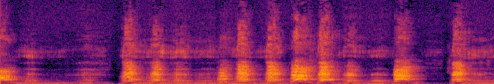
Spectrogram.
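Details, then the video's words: Kangal pups Karo and Karaca, brother and sister, bark fast and shrilly, with rough growly texture beneath the yaps and a quiet gap before the last bark. "kangal yavruları karo ve Karaca kardeşler"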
